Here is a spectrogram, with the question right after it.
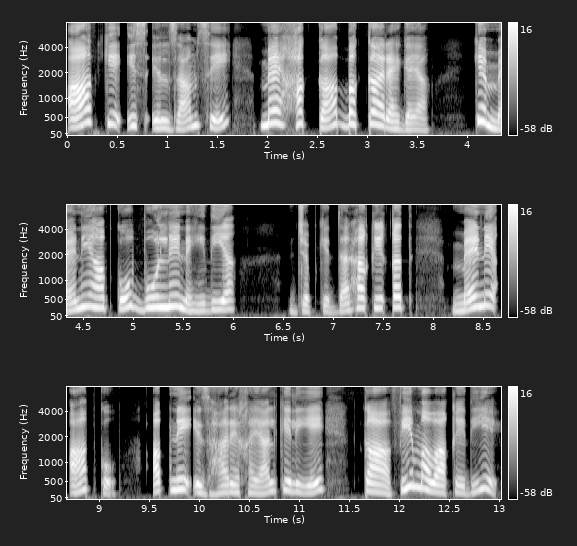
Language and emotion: Urdu, surprised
